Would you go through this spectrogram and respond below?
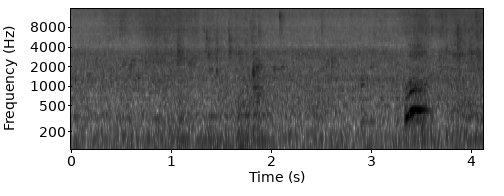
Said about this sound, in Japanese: どうぞこちらにお座りくださいませ。 そうしましたら、まずはシャワーを。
